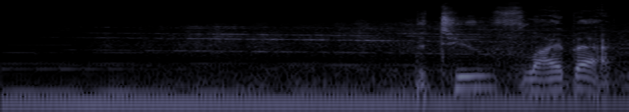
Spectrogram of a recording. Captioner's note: engine roaring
